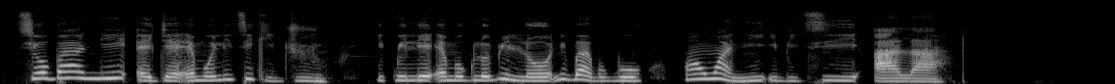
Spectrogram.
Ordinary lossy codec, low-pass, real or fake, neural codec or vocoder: AAC, 32 kbps; 19.8 kHz; real; none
